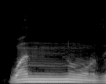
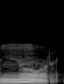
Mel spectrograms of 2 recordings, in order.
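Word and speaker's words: النور: وَالنُّورُ, the noon of nur is pronounced with shatta and ghunna, because noon is a sun letter and makes the noon mushaddad.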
